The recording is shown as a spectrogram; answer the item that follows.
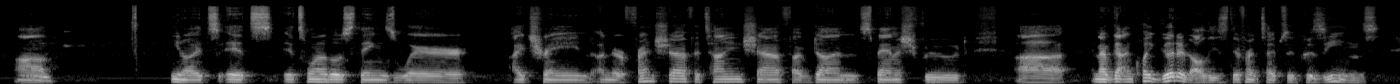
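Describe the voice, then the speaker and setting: In a Midwestern American accent, a man speaks fairly slowly at a fairly low pitch with ordinary pitch variation, on a very clean recording with a silent background. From Detroit, Michigan (born in the Philippines). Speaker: chef and restaurateur. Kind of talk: casual interview chat.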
